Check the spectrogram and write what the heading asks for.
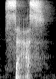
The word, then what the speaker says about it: SaaS: But software as a service, we most typically say SaaS. Take the acronym, pronounce it out.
